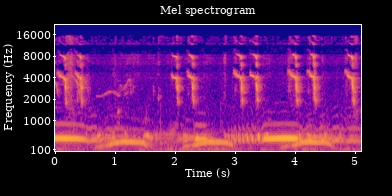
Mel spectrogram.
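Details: Young pelung dove learning its call with crying sounds: three clear, low, arched coos, each swelling and falling over about a second, alongside sharp high chirps from other birds and a steady tone.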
